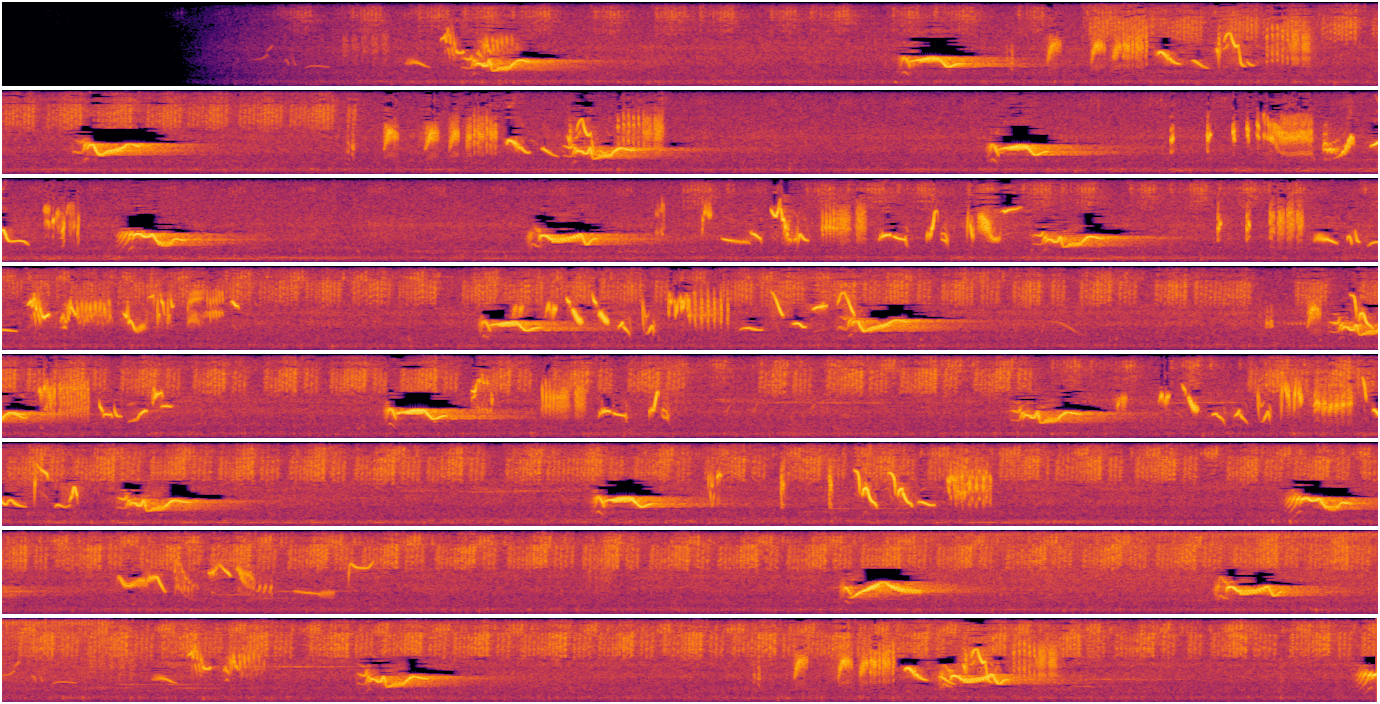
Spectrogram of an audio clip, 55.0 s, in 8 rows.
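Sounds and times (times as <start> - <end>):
faint high hiss: 0.9 - 55.0
songbird singing: 1.2 - 10.4, 11.8 - 55.0.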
